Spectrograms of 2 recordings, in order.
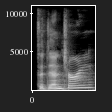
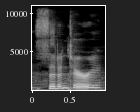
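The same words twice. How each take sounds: First: "Sedentary" said as suh-DEN-tuh-ree, questioning; unsure pronunciation. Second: "Sedentary" said as SED-en-tair-ee, higher pitched; alternative pronunciation. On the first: Testing how to say a word, "Sedentary" as suh-DEN-tuh-ree. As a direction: try "Sedentary" with the stress on DEN. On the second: Testing how to say a word, "Sedentary" as SED-en-tair-ee. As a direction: try "Sedentary" with the stress on SED. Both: Shown as a demonstration. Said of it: "I don't know how to say it".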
